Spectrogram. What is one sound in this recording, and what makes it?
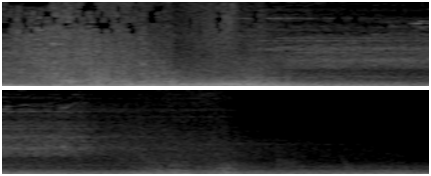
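A booming game victory fanfare swells and then fades away.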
